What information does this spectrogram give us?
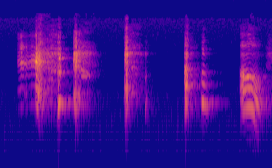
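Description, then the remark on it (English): An elderly woman, a grandmother feeling a little ill, coughs while leaving a message on an answering machine: a rapid burst of three harsh coughs, then three more single coughs spaced out with short pauses between them. No one speaks. “I'm sorry for coughing into your machine like that.”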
